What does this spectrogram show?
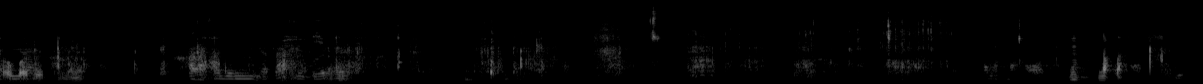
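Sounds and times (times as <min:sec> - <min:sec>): person chewing crunchy food: 0:06.5 - 0:10.3.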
